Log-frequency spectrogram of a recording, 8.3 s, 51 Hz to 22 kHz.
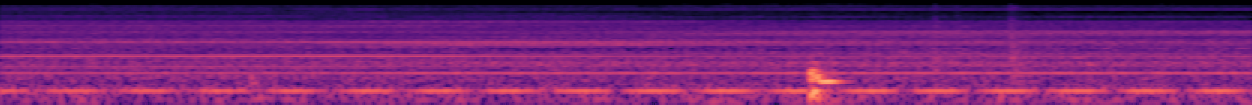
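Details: Allen Bradley MPL-B330P-MK74AA servo motor, test run after repair on an Allen Bradley drive: a steady low hum with a fixed high tone, no grinding or knocking. Normal run.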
